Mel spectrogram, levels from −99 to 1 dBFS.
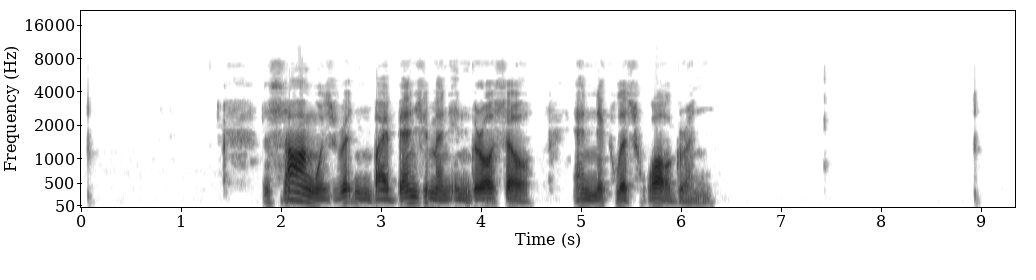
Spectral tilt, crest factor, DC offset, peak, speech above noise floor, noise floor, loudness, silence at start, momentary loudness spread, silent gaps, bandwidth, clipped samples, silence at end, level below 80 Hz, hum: -8.5 dB/octave; 22 dB; under 0.1%; 0 dBFS; over 72 dB; under -90 dBFS; -19 LUFS; 1.85 s; 17 LU; none; 7.4 kHz; under 0.1%; 3.05 s; -66 dBFS; none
